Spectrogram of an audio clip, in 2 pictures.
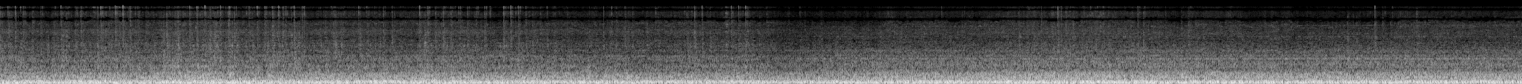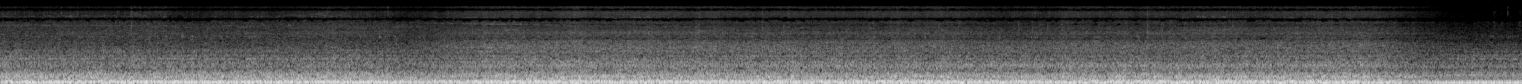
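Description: Caterpillar 3406E diesel of a Freightliner FLD120, heard from inside the cab while cruising: a steady low drone with road and tyre noise. The loudness dips briefly near the end.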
